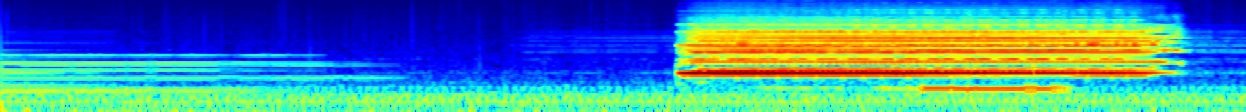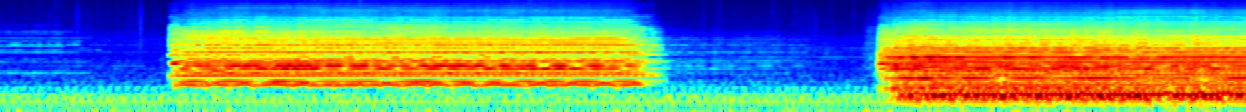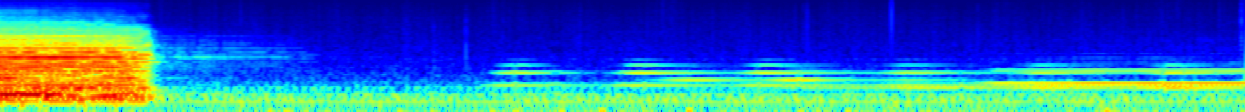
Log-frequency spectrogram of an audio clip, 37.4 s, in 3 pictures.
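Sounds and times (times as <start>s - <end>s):
saxophone orchestra: 6.8s - 11.9s, 14.2s - 19.2s, 21.2s - 26.6s.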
